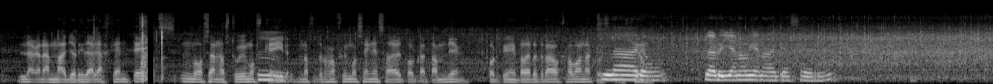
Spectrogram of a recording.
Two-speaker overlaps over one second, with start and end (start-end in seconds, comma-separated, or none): none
